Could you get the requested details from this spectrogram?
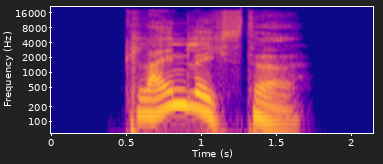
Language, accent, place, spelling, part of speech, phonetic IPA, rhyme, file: German, Germany, Berlin, kleinlichste, adjective, [ˈklaɪ̯nlɪçstə], -aɪ̯nlɪçstə, De-kleinlichste.ogg
- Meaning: inflection of kleinlich: 1. strong/mixed nominative/accusative feminine singular superlative degree 2. strong nominative/accusative plural superlative degree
